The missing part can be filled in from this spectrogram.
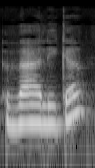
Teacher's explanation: This is going to be a two count med. Thal, as we have learned, has the makhraj of the tongue appearing between the teeth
